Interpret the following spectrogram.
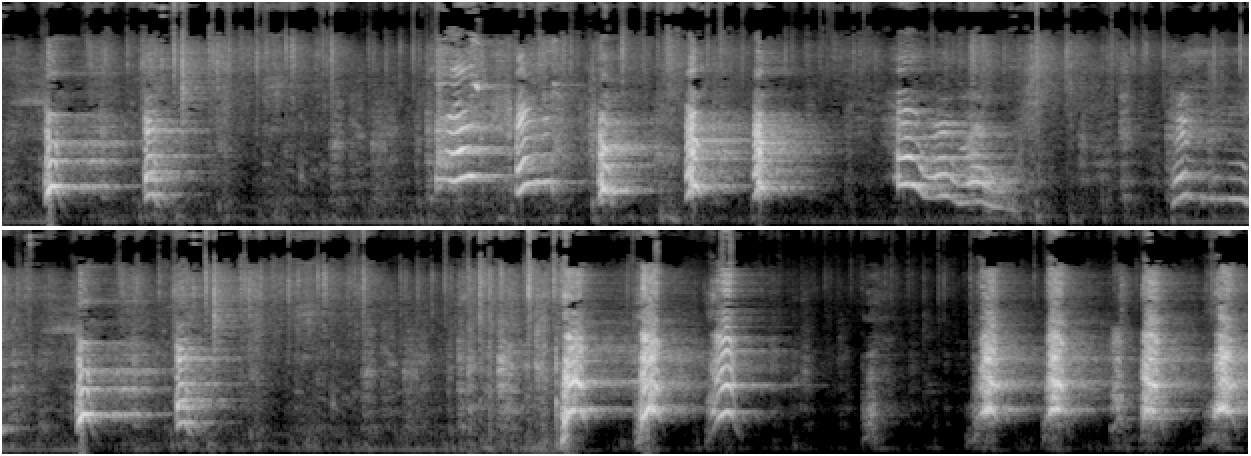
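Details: Corgi and husky, two loud dogs, barking in bursts of rapid barks and yowling, falling cries. Short pauses separate the bursts, and quick, high, sharp yips cluster near the end.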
